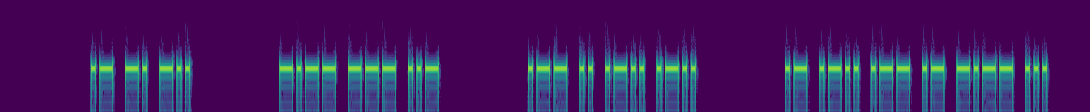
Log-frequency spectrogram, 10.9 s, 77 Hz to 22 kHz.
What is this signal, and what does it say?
Morse code, heard as a keyed tone, about 28 wpm, 700 Hz. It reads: AND YOU WILL ALWAYS
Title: 3x Word-Spacing - Sentences from Top 400 Words - 28wpm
